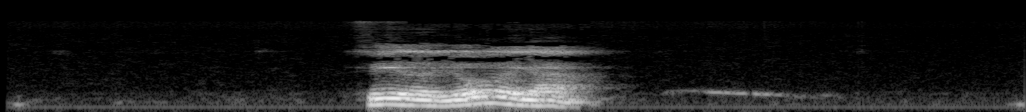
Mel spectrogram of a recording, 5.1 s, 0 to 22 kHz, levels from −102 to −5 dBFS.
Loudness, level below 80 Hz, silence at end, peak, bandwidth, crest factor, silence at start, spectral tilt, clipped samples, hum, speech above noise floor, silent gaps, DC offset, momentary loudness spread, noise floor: -19 LUFS; -70 dBFS; 2.2 s; -4 dBFS; 5.2 kHz; 20 dB; 1.85 s; -9.5 dB/octave; under 0.1%; none; 53 dB; none; under 0.1%; 10 LU; -71 dBFS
